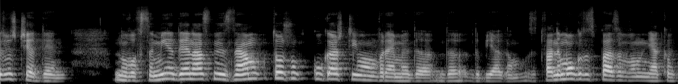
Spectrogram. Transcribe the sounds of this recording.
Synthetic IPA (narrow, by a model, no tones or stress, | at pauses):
d̪vəʃt̪ijəd̪ɛn | novɐfsɐmijəd̪ɛnasnɛznamt̪ɔt͡ʃnokoɡaʃt̪ɛimɐmvɾɛmɛd̪ɐd̪ɐd̪ɐbjaɡəmzɐt̪ovanɛmɔɡəd̪ɐspazəmvɐmnʲakəv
